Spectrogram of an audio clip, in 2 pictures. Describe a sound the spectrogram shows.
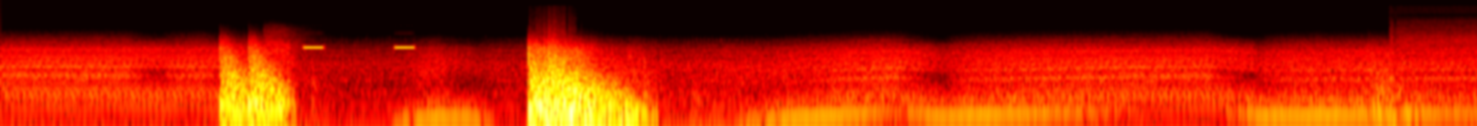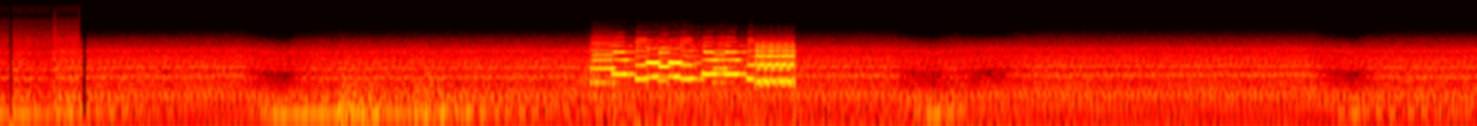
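A bus engine hums steadily, dropping briefly at each gear change and rising as the bus speeds up.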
